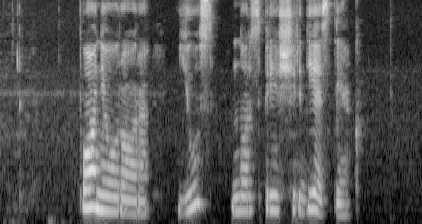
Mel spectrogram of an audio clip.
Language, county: Lithuanian, Vilnius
